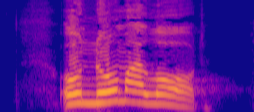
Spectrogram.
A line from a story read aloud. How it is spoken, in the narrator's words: he cried out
